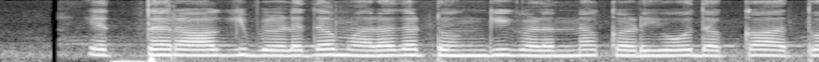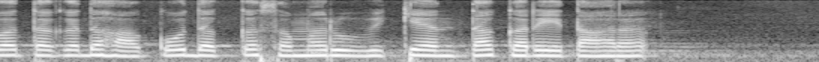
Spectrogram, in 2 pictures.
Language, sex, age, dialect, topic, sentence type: Kannada, female, 18-24, Dharwad Kannada, agriculture, statement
